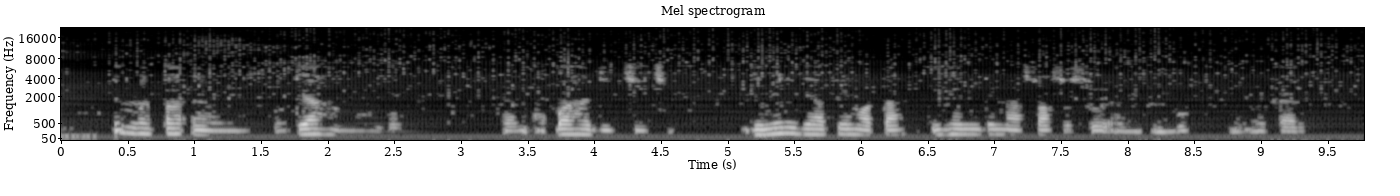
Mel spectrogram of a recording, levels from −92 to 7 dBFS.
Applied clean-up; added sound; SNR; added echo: classical method spectral subtraction.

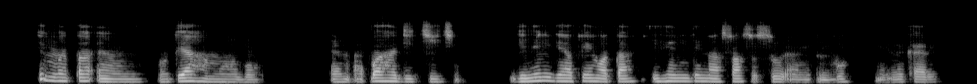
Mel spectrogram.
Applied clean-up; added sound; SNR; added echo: neural mask model Resemble Enhance denoiser.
